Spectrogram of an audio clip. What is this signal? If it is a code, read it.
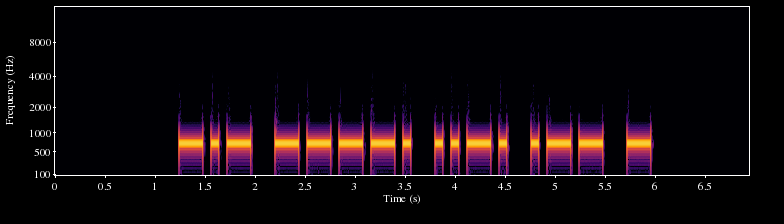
Morse code, heard as a keyed tone, about 15 wpm, 700 Hz. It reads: K9FWT
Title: USA Call Signs - 5 Characters - Repeated 3x - 15wpm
